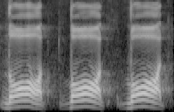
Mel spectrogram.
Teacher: ضاد ادا ہوتا ہے زبان کا بغلی کنارہ اور اوپر کی داڑوں کی جڑوں سے. یاد رکھنا ہے حافۃ اللسان یعنی زبان کا بغلی کنارہ اور اوپر کی داڑوں کی جڑوں سے ادا ہوتا ہے ضاد.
